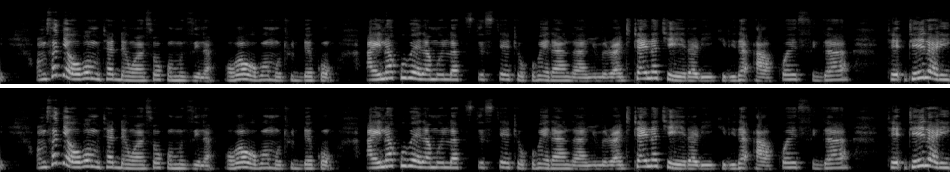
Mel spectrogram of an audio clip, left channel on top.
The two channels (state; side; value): identical; both; correlation 1.00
